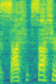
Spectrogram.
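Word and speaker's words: Sacher: a place called The Sasha Cafe and my German pronunciation is not as good as it used to be s-a-c-h-e-r is the way it's spelled right behind the opera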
